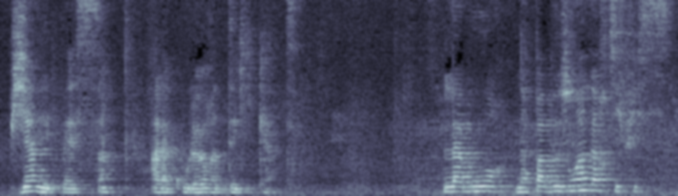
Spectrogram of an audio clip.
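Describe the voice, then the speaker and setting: Reading a novel theatrically in a lowish voice, a woman in her fifties who volunteers as an amateur reader shapes her phrasing in a measured, expressive way. The recording comes from a camera set at a distance in a small library corner indoors, where the room is very echoey and faint background noise can be heard.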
